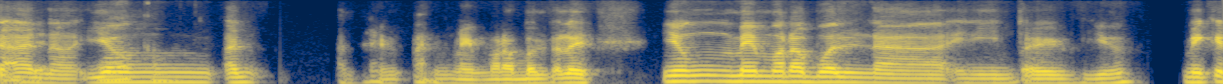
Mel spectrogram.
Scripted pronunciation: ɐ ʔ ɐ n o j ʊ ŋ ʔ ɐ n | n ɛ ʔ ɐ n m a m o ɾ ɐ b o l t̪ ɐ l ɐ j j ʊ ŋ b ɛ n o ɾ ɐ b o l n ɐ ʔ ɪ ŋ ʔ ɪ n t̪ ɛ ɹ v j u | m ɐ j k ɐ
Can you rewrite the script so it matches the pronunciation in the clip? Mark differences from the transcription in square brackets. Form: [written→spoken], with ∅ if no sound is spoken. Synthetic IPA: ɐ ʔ ɐ n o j ʊ ŋ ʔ ɐ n | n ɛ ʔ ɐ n m [a→ɛ] m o ɾ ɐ b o l t̪ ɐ l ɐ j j ʊ ŋ [b→m] ɛ [n→m] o ɾ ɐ b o l n ɐ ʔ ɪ [ŋ→n] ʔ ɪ n t̪ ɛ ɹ v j u | m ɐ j k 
